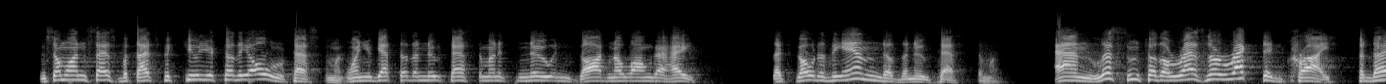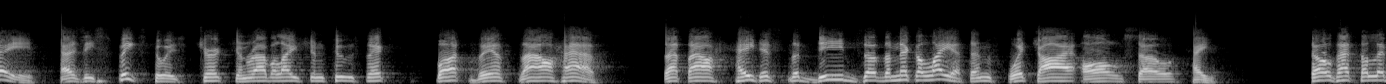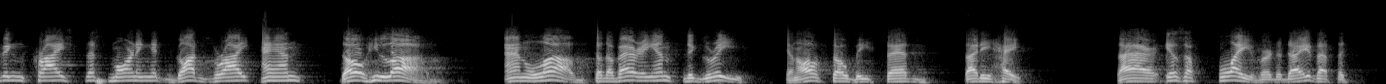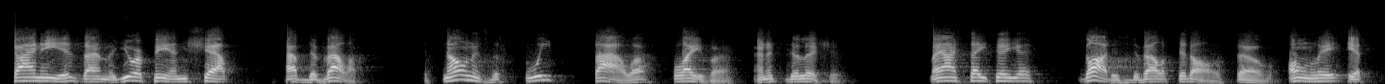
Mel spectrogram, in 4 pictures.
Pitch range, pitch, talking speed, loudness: 140-185 Hz, 165 Hz, 140 wpm, -18 LUFS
